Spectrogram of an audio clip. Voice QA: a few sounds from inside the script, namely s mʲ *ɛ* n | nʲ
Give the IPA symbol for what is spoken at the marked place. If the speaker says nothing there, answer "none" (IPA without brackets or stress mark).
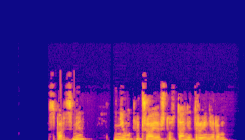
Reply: ɛ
